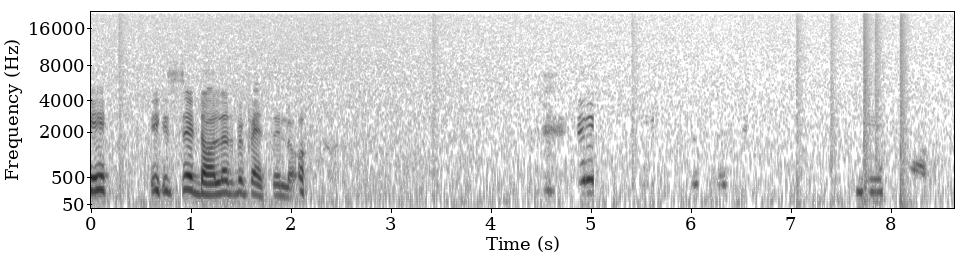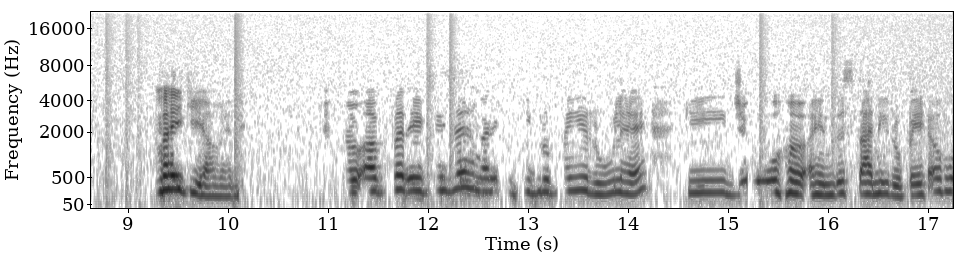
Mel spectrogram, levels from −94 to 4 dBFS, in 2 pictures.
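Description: A speech recording with overdone noise removal running from start to finish. The reduction was pushed so hard that any frequency band sitting near the noise floor gets pulled down or switched off, taking the softer parts of the voice along with it. Pauses collapse into near silence sprinkled with twinkling specks. On a spectrogram the gaps show scattered isolated dots against black, with ragged, patchy harmonics; the waveform's pauses sit almost flat.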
